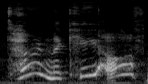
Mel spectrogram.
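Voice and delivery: very high urgent cow voice; cow crying out. Acted. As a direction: call it out in a rush. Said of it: "Mabel cried".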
